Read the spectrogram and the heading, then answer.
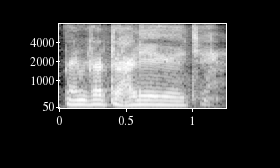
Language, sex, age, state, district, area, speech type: Bengali, male, 60+, West Bengal, Darjeeling, rural, spontaneous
